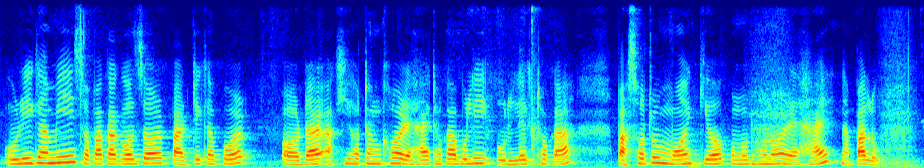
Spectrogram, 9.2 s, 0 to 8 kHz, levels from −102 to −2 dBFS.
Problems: none marked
